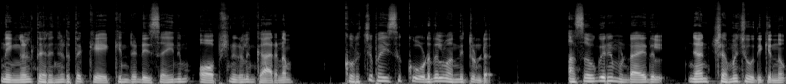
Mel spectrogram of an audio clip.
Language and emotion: Malayalam, sad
